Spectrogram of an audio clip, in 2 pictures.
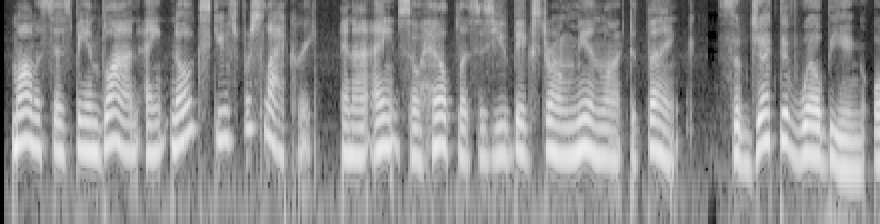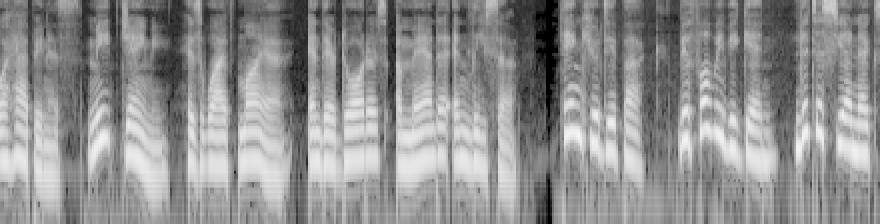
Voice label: Accent and Dialect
